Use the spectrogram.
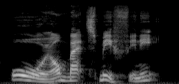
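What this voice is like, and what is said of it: Mock British accent. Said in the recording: “making fun of the British accent”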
